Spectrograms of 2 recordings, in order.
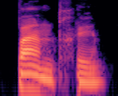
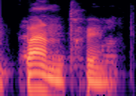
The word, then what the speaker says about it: peintre: Donc, répétez s'il vous plaît, peintre. Répétez peintre. Attention, EI se prononce un.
